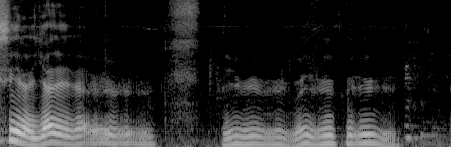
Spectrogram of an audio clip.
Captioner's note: grumbling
